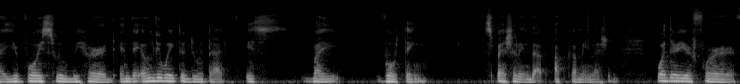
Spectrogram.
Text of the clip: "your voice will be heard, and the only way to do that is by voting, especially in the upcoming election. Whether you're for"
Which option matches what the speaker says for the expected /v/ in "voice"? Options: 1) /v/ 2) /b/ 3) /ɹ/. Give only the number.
1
